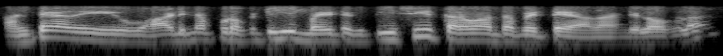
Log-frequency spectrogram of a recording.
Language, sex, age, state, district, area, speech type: Telugu, male, 18-30, Andhra Pradesh, Sri Satya Sai, urban, conversation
